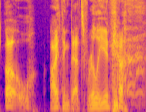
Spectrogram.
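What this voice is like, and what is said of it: Imitates another person's voice, very deep. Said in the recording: “I made him really deep”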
